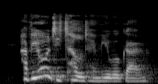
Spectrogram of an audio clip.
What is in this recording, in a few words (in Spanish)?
Voice Acting es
